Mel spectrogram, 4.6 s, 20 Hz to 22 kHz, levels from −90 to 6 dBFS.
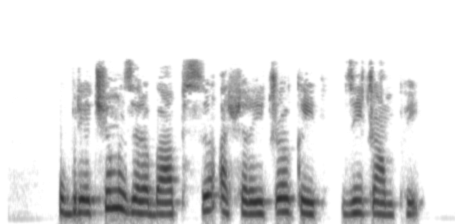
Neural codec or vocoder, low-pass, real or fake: none; 7.2 kHz; real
